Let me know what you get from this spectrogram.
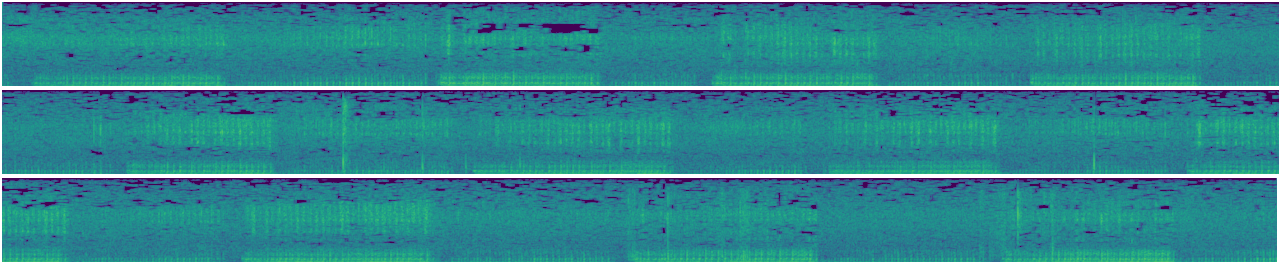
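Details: A Devon Rex kitten purring on a blanket, close up; a steady low rumbling buzz pulsing in rhythm with breathing, each phase lasting about a second, with brief gaps between inhalation and exhalation.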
